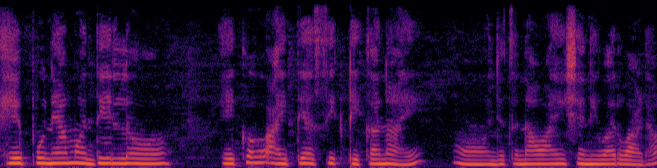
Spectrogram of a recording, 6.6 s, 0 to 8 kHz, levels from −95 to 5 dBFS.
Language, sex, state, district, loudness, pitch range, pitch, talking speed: Marathi, female, Maharashtra, Pune, -35 LUFS, 215-245 Hz, 230 Hz, 110 wpm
